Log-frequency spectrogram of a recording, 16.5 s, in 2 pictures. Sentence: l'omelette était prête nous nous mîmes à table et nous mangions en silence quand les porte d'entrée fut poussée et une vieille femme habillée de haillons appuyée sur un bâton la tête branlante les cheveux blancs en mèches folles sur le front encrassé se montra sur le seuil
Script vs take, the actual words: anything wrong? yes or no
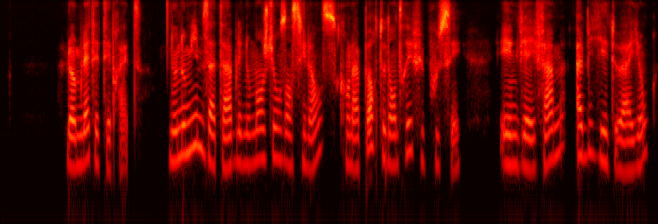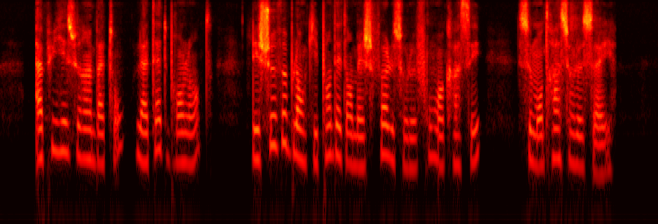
yes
